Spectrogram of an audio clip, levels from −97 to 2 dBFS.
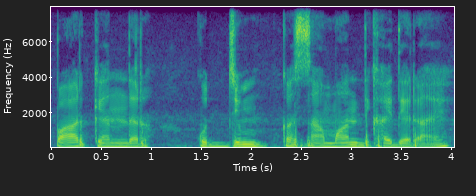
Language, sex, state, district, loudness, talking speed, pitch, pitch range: Hindi, male, Rajasthan, Jaipur, -16 LUFS, 165 wpm, 105 Hz, 100-115 Hz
